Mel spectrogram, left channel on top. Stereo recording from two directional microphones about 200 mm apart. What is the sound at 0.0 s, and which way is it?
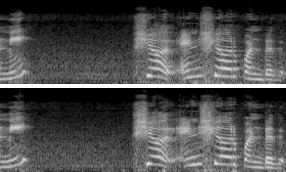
Speech, 10° right (ahead or behind).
